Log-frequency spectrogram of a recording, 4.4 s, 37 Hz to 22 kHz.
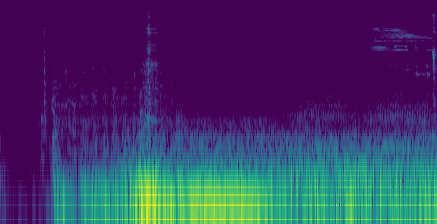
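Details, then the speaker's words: Land Rover Discovery 3/4 TDV6 diesel, cold start in extreme cold after cycling glow plugs several times: starter cranks at least two seconds with slow uneven churn before catching into a rough cold idle; glow plug check. "what you guys may have noticed is how long it took to start the vehicle it cranked at least two"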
